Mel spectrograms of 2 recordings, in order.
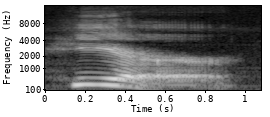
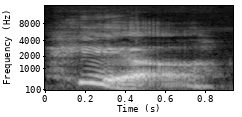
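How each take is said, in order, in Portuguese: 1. Termina com um som de r claramente pronunciado. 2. Termina sem um som de r pronunciado. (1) "o americano ele produz o som do R bem assim, olha" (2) "Se fosse o britânico, talvez ele dissesse"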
